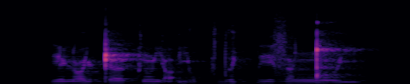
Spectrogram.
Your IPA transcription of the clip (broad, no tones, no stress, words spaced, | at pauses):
iɳɒjʈɜk ɾũjɑ̰juk dʊjk͡pi zʌŋ͡ǃʊj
